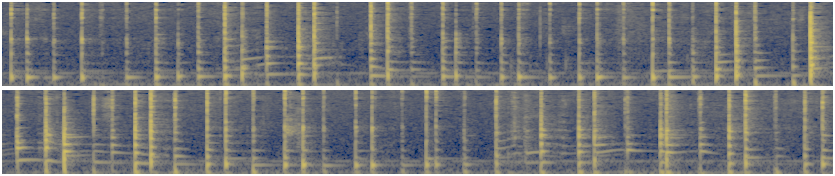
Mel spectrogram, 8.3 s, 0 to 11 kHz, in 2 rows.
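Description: A small, clear, hollow glass mason jar with a metal screw lid, apparently empty, is held in the hands close to the microphone and tapped and scratched with long nails and fingertips. About 43 quick, dry clicks and taps sound in an uneven rhythm over a faint, steady ring near 320 Hz, with light scratchy brushes between them.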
